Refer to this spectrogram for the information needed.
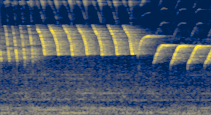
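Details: Canary in training song delivering a run of clear downward-sweeping notes about three per second, then shifting to lower, rising, upturned syllables.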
